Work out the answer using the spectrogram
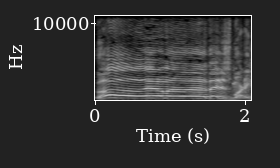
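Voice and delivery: slow teasing mock voice, drawn-out "oh". Retelling what another speaker said, in a mocking imitation of someone. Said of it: "That's not how I talk".

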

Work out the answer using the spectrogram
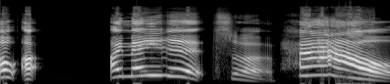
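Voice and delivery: high, loud, excited shout of relief.

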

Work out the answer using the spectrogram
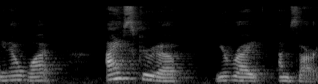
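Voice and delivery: normal talking voice

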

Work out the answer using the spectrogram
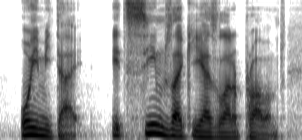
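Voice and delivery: ordinary delivery

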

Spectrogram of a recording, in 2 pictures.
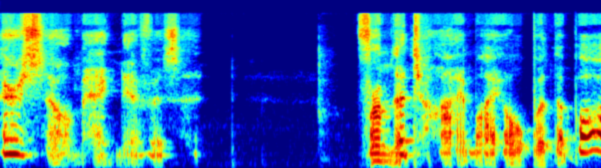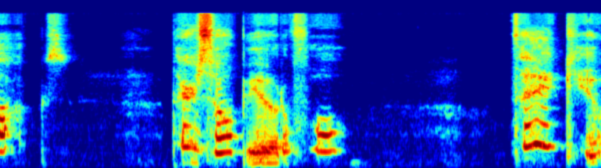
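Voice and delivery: small, hushed, almost whispered quiet voice. Retelling a call from Kevin in the hospital: imitating Kevin's quiet little voice. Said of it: "he says in a quiet little voice".

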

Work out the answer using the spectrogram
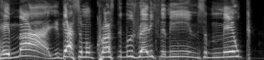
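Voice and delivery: high, creaky put-on little kid voice. Retelling how a friend walked in after school, imitating Dylan as a kid. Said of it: "what voice is that? Is that my voice?".

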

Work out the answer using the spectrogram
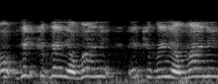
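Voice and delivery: high, rushed, hectoring scream. Retelling being lashed out at by a woman, imitating her screaming. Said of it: "she's screaming at me".

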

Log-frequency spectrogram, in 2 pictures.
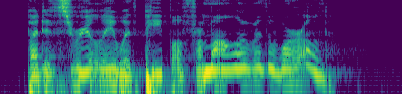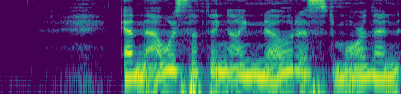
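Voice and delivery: emotional, high, creaky, choked-up voice cracking.

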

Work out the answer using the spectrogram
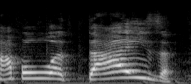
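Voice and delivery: very high, loud voice with rising pitch. Jack says it's a couple of days' ride; May answers him, voice rising. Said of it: "her voice rising".

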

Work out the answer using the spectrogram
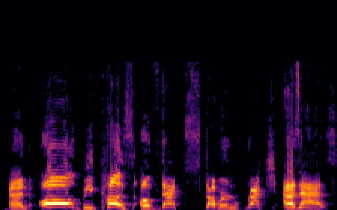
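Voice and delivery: raging bellow, very high, very loud, drawn-out. The mathemagician cuts off the humbug mid-sentence, roaring. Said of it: "Roared the mathemagician".

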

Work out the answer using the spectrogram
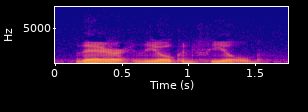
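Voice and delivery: plain reading voice

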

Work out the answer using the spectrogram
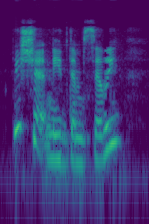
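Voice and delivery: ordinary delivery

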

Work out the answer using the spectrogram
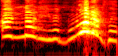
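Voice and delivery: high, loud crying, protesting tone.

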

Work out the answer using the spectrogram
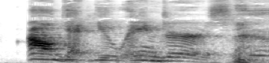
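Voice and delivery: very high-pitched, annoying voice. Showing off a toy collection, quoting her in a high-pitched Rita Repulsa voice. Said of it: "Super like high-pitched, annoying voice".

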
